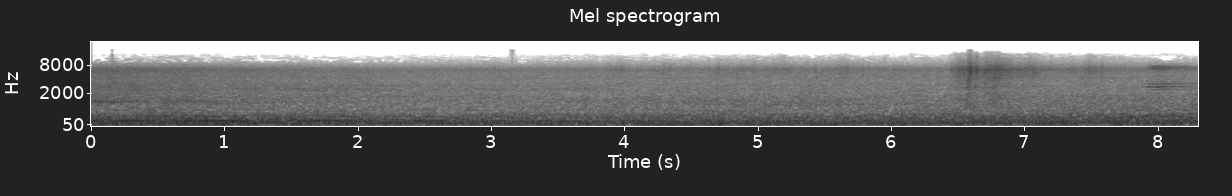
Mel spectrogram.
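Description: Steady rushing outdoor background noise with a low hum beneath it, and a brief high chirp near the end.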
